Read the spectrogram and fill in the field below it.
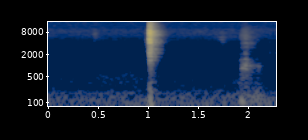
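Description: A folding knife's blade clicks shut.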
